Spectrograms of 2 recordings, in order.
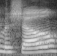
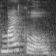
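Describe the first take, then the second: First: The name is said like Michelle. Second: The name is said like Michael. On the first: This is the commonly heard pronunciation. The speaker calls it wrong. "which is what you guys are probably used to hearing it pronounced as" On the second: This is the supposedly proper pronunciation. The speaker calls it right. "but apparently it's pronounced like Michael"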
